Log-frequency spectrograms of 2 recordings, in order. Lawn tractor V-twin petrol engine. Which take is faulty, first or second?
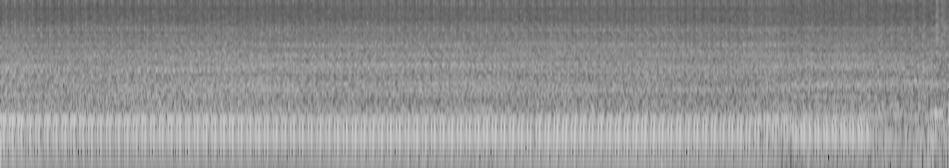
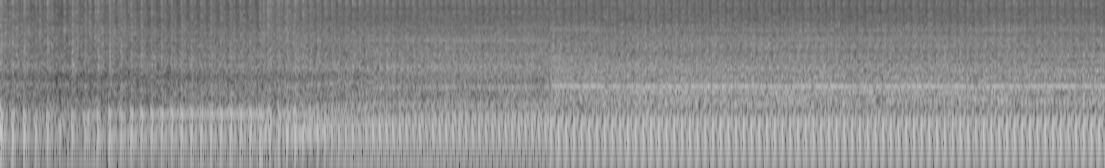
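second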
